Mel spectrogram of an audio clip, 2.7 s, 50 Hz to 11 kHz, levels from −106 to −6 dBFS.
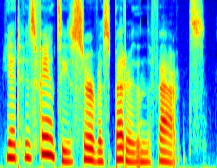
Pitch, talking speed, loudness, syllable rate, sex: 225 Hz, 200 wpm, -17 LUFS, 4.8 syllables/s, female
